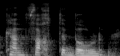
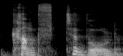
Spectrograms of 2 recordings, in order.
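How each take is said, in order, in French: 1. La syllabe 'for' du milieu est entièrement prononcée. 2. La syllabe 'for' du milieu est omise. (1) "on ne dit pas comfortable" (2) "le OR en somme ne se prononce pas"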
